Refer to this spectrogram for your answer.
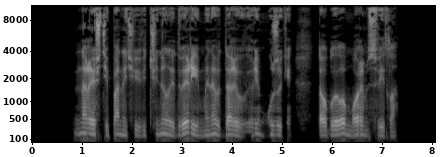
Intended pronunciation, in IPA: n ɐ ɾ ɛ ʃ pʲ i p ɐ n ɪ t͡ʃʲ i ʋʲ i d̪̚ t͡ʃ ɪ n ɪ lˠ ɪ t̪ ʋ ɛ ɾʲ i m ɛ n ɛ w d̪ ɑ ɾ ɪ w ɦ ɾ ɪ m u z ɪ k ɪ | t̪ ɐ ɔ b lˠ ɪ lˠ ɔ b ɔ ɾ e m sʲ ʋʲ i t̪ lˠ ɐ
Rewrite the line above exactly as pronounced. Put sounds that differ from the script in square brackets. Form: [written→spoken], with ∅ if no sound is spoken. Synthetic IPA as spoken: n ɐ ɾ ɛ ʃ [pʲ→tʲ] i p [ɐ→ɑ] n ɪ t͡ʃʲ i ʋʲ i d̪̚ t͡ʃ ɪ n ɪ lˠ ɪ [t̪→d̪] ʋ ɛ ɾʲ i m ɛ n ɛ w d̪ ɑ ɾ ɪ w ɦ ɾ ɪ m u z ɪ k ɪ | t̪ ɐ ɔ b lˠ ɪ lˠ ɔ [b→m] ɔ ɾ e m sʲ ʋʲ i t̪ lˠ ɐ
